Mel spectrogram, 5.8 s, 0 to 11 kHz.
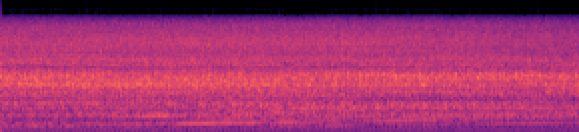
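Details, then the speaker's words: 2001 BMW M3 straight-six with over 200,000 km, cold start after a week sitting, heard under the hood: steady even hum with no Vanos ticking, knocking or misses; valve clearances were within spec at last inspection. "It's very quiet. So this is underneath the hood, the car is on. It's very quiet. It just purrs. Again, this is a cold start. You can't hear any ticking from the Vanos."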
